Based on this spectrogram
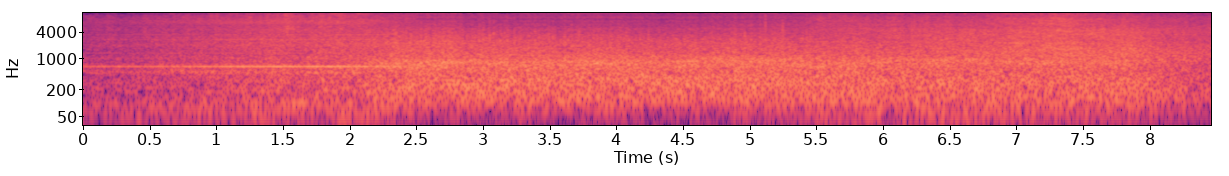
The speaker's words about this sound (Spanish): Una vez desalojado el vagón en el que se soltó el sarín, los guardas de la estación permiten salir al tren de nuevo.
